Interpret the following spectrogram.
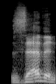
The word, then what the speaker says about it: Zevin: But Zevin is Zevin, yeah. Do I keep calling him Devin? I hope I'm not saying Devin. Maybe my brain is autocorrecting. Zevin is way cooler.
